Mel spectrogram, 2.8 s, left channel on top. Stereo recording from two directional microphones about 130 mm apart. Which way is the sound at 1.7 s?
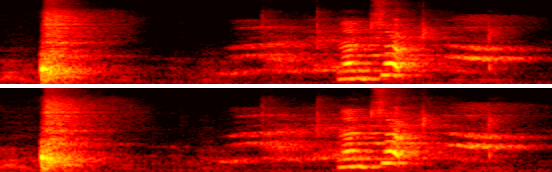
90° left.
